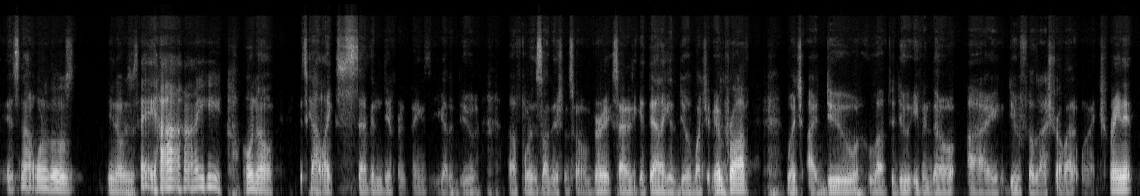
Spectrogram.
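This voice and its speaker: A man's voice: lowish voice, creaky, warm tone, slightly rough, no room sound, low-quality recording. A man who is an actor hosting his own show, chatting casually to viewers in a laid-back, slangy way that hypes up his news, speaking into a handheld mic held close to his face.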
